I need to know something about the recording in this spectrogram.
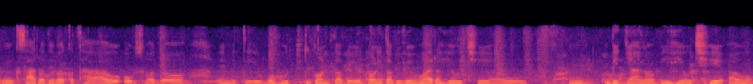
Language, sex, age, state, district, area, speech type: Odia, female, 18-30, Odisha, Nuapada, urban, spontaneous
